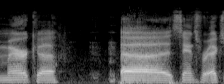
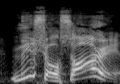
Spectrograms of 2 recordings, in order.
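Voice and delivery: put-on high, slow caricatured Chinese accent; badly faked Chinese accent, pitched way up; hammed-up film-caricature Chinese accent; mock Chinese accent; 10 semitones higher, slower than usual. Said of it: "I don't know why the Chinese accent".

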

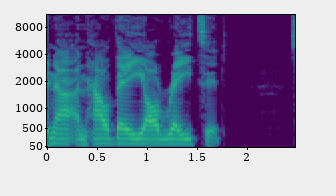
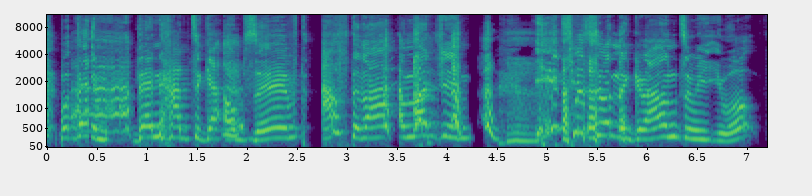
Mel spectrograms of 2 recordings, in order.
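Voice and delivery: higher, louder, laughing through it; 12 semitones higher, 9 dB louder than usual. Real, not acted. Retelling the teacher's kiss, laughing loudly. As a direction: giggle through the words.

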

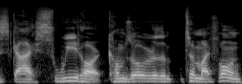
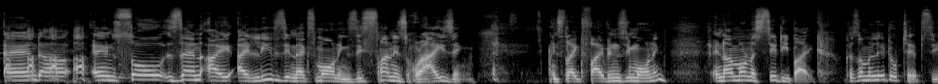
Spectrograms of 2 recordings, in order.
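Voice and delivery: storytelling in a put-on German accent; 2 semitones higher than usual. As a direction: narrate it as a comic German. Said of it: "tell the story in the German accent".

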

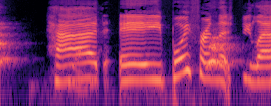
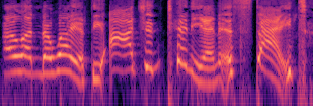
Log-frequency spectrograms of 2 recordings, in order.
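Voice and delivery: higher-pitched Kiwi attempt; New Zealand accent; 5 semitones higher than usual. Shown as a demonstration. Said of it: "this is New Zealand. Ready?".

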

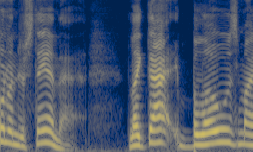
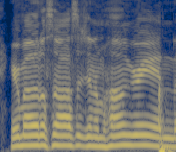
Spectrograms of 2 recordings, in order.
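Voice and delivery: laughing; 3 dB louder than usual. Real, not acted. Repeats line laughing.

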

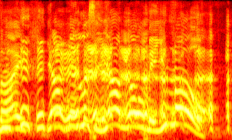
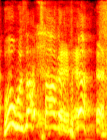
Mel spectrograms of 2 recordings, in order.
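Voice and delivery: ordinary delivery

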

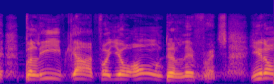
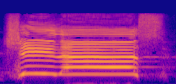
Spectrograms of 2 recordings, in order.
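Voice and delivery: much higher, much louder drawn-out call of "Jesus"; crying aloud; 13 semitones higher, 14 dB louder, much slower than usual. Acted. Lepers crying aloud to Jesus, long desperate shout. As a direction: stretch the name out in a wail. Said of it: "They cried aloud".

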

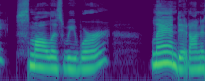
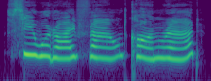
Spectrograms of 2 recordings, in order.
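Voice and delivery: high, loud, slow sugary question; syrupy giantess; 11 semitones higher, 5 dB louder, slower than usual. A narrator's reading. Giantess showing the children to Conrad, syrupy high. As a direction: drip honey on every word. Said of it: "she said in her syrupy voice".

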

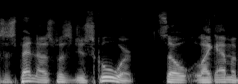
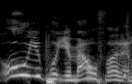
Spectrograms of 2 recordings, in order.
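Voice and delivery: laughing disbelief; 11 semitones higher than usual. Retold or imitated. Kid's shocked realization, laughing.

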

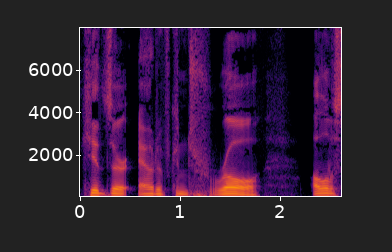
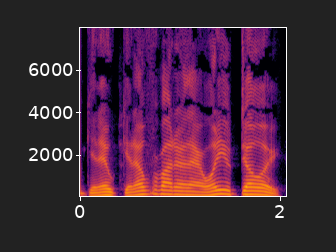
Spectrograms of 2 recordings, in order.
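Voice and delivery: loud, high mock scolding shout; exasperated adult yelling, acted out at full volume; imitated angry yelling; 9 semitones higher, 8 dB louder than usual. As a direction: yell at a kid to clear out. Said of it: "they yell at him".

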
